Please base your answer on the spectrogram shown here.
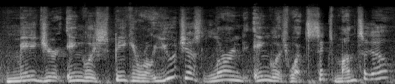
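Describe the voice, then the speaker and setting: A man anchoring a morning TV show, chatting with guests in brisk banter with some stumbling restarts. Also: high voice, big pitch swings, a bit bright, slight background noise. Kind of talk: morning TV chat.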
